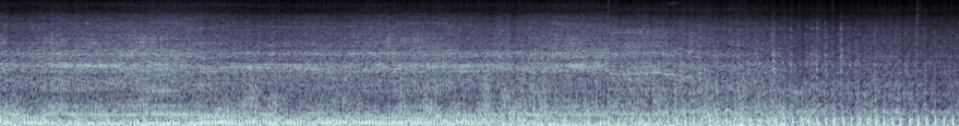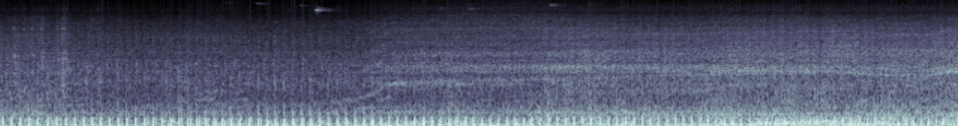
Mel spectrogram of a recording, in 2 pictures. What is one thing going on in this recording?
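Tyres crunch over a gravel dirt track.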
